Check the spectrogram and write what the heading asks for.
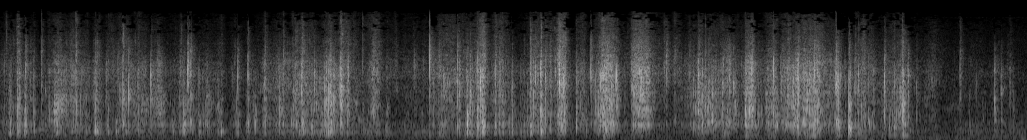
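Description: White paper wrapping of a small parcel torn open and crumpled by hand: a dense run of rustles and crackles, busiest in the middle and easing off near the end.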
